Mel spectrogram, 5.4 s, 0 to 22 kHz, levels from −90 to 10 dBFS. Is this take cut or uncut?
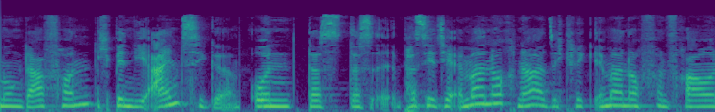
uncut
